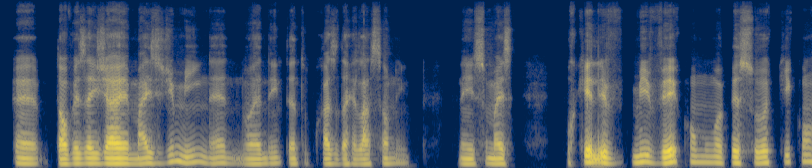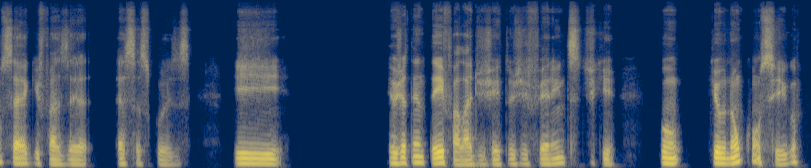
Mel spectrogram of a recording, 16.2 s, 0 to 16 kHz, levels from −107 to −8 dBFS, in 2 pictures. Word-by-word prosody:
eh, 110 -2 0 0.2
talvez 110 +2 +3
aí 115 0 +5
já 110 0 +7
é 110 0 +10
mais 110 +2 -1
de 145 +6 -6
mim, 140 -2 -2
né? 120 0 -5
Não 105 -2 -6
é 105 - 0
nem 115 +2 -7
tanto 110 -3 -8
por - - -42
causa 105 -1 -2
da 100 - -3
relação, 105 +1 -4
nem - - -13 0.5
nem 105 -1 -2
isso, 105 +2 -6
mas 105 -1 0 0.5
porque - - +2
ele 70 - +8
v 115 +3 -12
me 140 +2 +2
vê 125 +1 +7
como 135 -2 -7
uma 130 -1 -2
pessoa 125 0 +1
que 130 +3 -9
consegue 145 -7 -2
fazer 95 -2 -4 0.3
essas 95 0 -7
coisas. 90 -1 -13 0.4
E 110 -2 +2 1.1
eu 115 - +2
já 125 +2 +3
tentei 125 -2 +4
falar 90 -5 -2
de 90 0 -12
jeitos 95 +2 -6
diferentes 105 +3 -4
de - - -17
que - - -7 0.4
com 115 -1 +4 0.3
eu 115 -2 +6
não 120 +5 +5
consigo, 100 -8 -4
110 Hz, 175 wpm, -27 LUFS, 105-120 Hz, 1.1 s, é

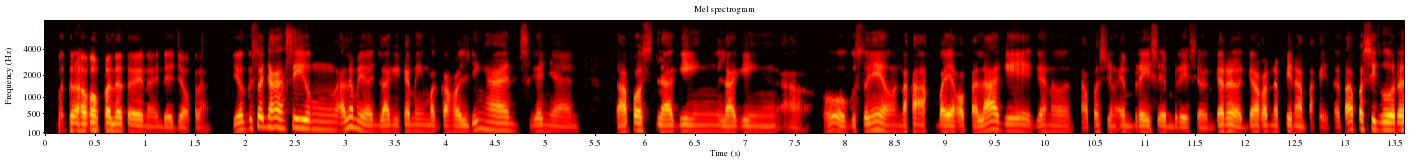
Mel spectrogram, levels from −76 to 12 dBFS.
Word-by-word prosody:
Madrama 145 0 +5
pala 135 -2 +4
'to, - - 0
eh, 120 - +4
hindi, 105 -2 -6
joke - - -6
lang. - - -12 0.2
Yung 150 +1 +2
gusto 180 +5 +2
niya 200 -2 +5
kasi, 185 -1 +4
yung 160 -2 -8
alam 210 +1 +2
mo 155 - 0
'yon, 120 -1 -3
lagi 120 0 0
kaming 125 0 -4
magkaholding-hands 130 +5 -2
ganiyan, 110 -4 -7 0.3
tapos 145 -2 +2
laging 120 -1 -1
laging, 110 -1 -3
ah - - -10 0.2
oo, - - 0
gusto 115 +4 -6
niya 145 -5 +1
yung 120 - -12
nakaakbay 120 -2 +1
ako 110 - +2
palagi, 130 +1 +2
gano'n. 115 -1 -6
Tapos 100 +5 -6
yung 115 - -8
embrace, 115 0 -2
embrace, 105 -2 -5
'yon, 95 -1 -7
ganon, 125 +5 +3
gano'n 120 +1 +2
na - - -20
pinapakita. 115 -4 -5
Tapos - - +2
siguro 150 -2 +5
120 Hz, 185 wpm, -24 LUFS, 115-145 Hz, 0.3 s, Madrama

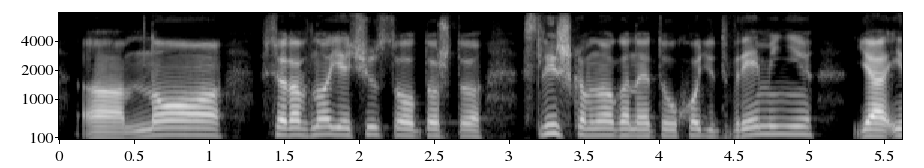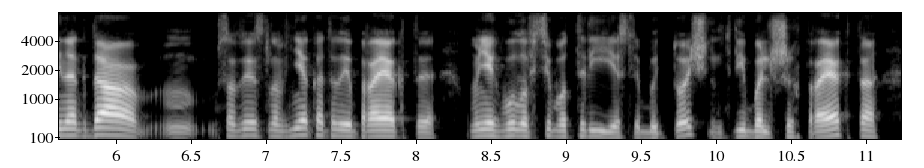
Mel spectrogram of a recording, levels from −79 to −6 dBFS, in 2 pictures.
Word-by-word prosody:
э, 120 -1 +2
но 160 +5 +2 0.2
всё 170 - 0
равно 165 +2 +1
я 170 -2 -1
чувствовал 160 -2 -4
то, 150 +2 -4
что 140 -2 -5 0.2
слишком 190 -3 0
много 155 0 -1
на 150 -1 -3
это 145 0 -5
уходит 140 -3 -7
времени. 180 +4 -4 0.2
Я 145 -1 +6
иногда, 155 0 +6 0.2
м, 115 -1 -14
соответственно, 145 -1 -7
в - - -16
некоторые 150 -3 -2
проекты, 135 -5 +3 0.2
у 135 - -10
них 145 -1 +3
было 145 0 -3
всего 130 -1 -7
3, 135 +1 -9
если 120 -2 -7
быть 115 -2 -10
точным, 115 +1 -3
3 135 +3 -7
больших 125 -1 -3
проекта, - - +3
145 Hz, 170 wpm, -23 LUFS, 135-160 Hz, 0.2 s, Я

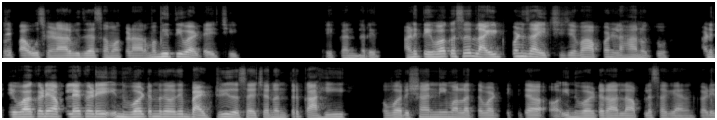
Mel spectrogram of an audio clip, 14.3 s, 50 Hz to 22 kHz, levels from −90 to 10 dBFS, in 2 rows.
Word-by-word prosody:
म्हणजे 140 - -6
पाऊस 135 +3 -2
येणार, 135 0 +1
विजा 135 +1 -2
चमकणार 135 -2 -6
मग 150 +4 -7
भीती 190 0 +1
वाटायची 125 -7 -2 0.9
एकंदरीत 120 -1 -11 0.3
आणि 180 - -1
तेव्हा 175 +2 +4
कसं 200 +2 -2
लाईट 170 -1 +6
पण 205 0 0
जायची, 150 -8 +1
जेव्हा 145 +2 -3
आपण 155 +1 -4
लहान 145 0 -5
होतो 125 -2 -14 0.4
आणि 155 - -5
तेव्हाकडे 175 +4 +6
आपल्याकडे 185 +1 +6
इन्व्हर्टर 185 0 +1
नव्हते. 180 -1 +1
त्या - - -3
बॅटरीज 165 +3 +2
असायच्या, 145 -1 -2
नंतर 145 +2 -6
काही 155 +4 0 0.5
वर्षांनी 160 +2 -3
मला 150 -1 -2
तर 145 - -5
वाटतं, 145 -1 -6
की 140 - -32
त्या 145 -1 +1 0.2
इन्व्हर्टर 145 0 -3
आला 135 -1 0
आपल्या 130 0 -5
सगळ्यांकडे, 125 -1 -9
145 Hz, 165 wpm, -24 LUFS, 135-175 Hz, 0.9 s, लाईट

